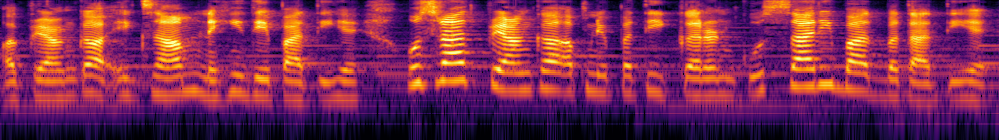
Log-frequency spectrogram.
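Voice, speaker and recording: A woman's voice: mid-range voice, animated, moderate pace, fairly bright tone. A woman narrating a scripted family story steadily, addressing listeners as friends. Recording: faint music behind.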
